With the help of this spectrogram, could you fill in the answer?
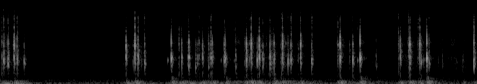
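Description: Both hands type with their fingertips on a compact 75% NuPhy Air75 V2 mechanical keyboard with linear Cowberry switches, a white case and green and white plastic keycaps, resting on a wooden desk. A short burst of keystrokes is followed by a brief pause, then steady, quick typing resumes. Each press is a crisp, bright plastic clack that stops dead with no ring.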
